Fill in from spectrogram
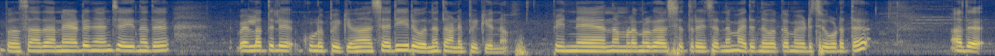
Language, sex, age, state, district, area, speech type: Malayalam, female, 45-60, Kerala, Thiruvananthapuram, urban, spontaneous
